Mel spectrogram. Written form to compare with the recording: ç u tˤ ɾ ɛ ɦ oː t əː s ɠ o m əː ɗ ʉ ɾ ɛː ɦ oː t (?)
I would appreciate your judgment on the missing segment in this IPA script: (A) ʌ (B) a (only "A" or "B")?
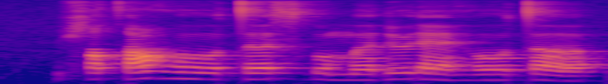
A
